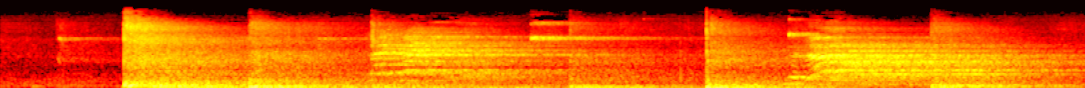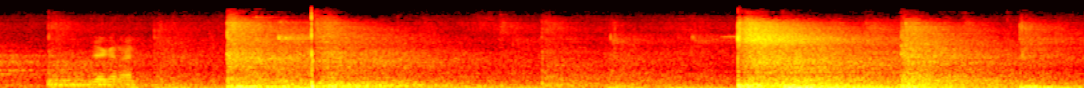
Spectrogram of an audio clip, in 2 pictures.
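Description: A volleyball being struck by hands in a rally: sharp slaps several times, a few seconds apart, ringing on in a large gym hall. Players' voices call out between the hits.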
